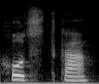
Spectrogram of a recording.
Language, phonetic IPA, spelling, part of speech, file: Polish, [ˈxustka], chustka, noun, Pl-chustka.ogg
